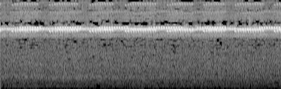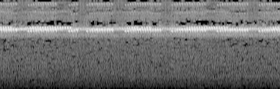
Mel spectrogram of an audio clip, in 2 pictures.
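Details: Shrill, continuous high insect trill at a fixed pitch, swelling and fading gently in loudness every second or two, with short dips in the second half.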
